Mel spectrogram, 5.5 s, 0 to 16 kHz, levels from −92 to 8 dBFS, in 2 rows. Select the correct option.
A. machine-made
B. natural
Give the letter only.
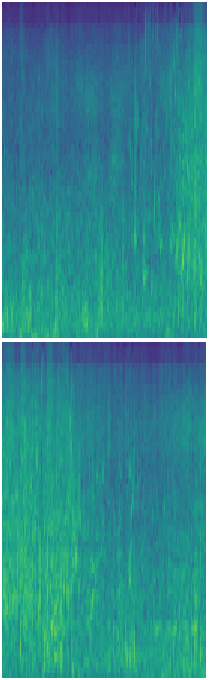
A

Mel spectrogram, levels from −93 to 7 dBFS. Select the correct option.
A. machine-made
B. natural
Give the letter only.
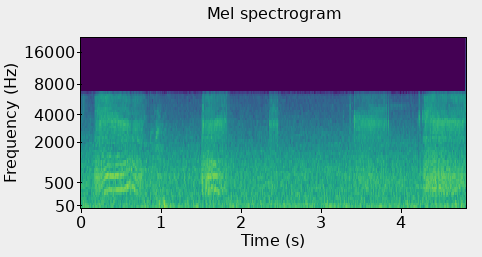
A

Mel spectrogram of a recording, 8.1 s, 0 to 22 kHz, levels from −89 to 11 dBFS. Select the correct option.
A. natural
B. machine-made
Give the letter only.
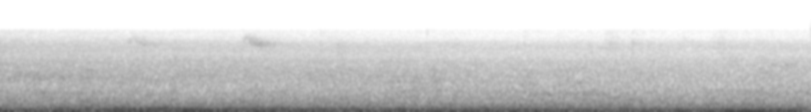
A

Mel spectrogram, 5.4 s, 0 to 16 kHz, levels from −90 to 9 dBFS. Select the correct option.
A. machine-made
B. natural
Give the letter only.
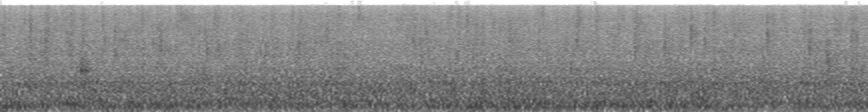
A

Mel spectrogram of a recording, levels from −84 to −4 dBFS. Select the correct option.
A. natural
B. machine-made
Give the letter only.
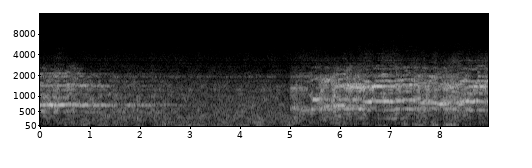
B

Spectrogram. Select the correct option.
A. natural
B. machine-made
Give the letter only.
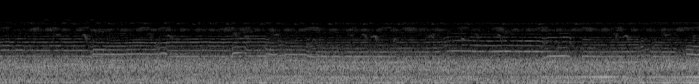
A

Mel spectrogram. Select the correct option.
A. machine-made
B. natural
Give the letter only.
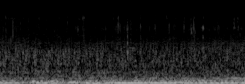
A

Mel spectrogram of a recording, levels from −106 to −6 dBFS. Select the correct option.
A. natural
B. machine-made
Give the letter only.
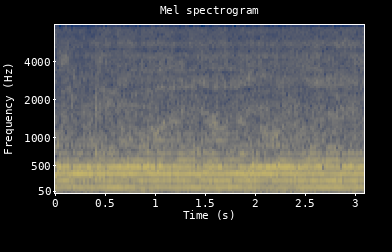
B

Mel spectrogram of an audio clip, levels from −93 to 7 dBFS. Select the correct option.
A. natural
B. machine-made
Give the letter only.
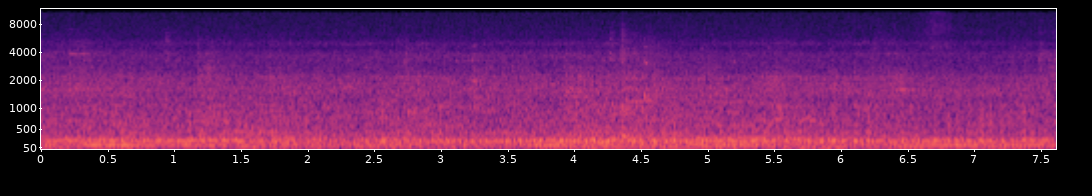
A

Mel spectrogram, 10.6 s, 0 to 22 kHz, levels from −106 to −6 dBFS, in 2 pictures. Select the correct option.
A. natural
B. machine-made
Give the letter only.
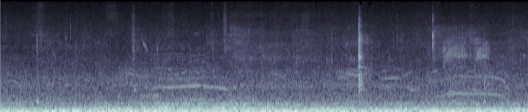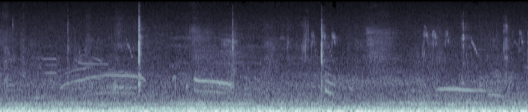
A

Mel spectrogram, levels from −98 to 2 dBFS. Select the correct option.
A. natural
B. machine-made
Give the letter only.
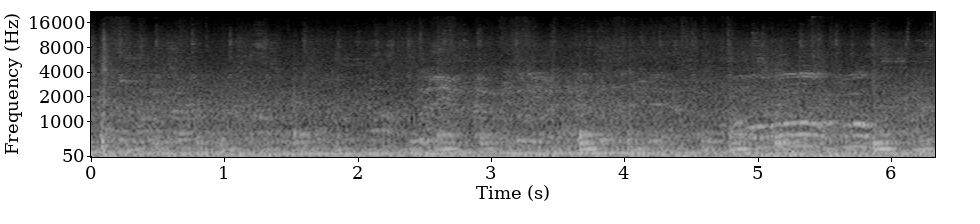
A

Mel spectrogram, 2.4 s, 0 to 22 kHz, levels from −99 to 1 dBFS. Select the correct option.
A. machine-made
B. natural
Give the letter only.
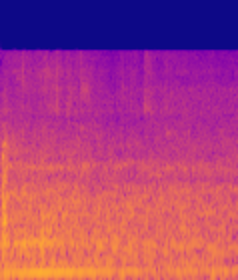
A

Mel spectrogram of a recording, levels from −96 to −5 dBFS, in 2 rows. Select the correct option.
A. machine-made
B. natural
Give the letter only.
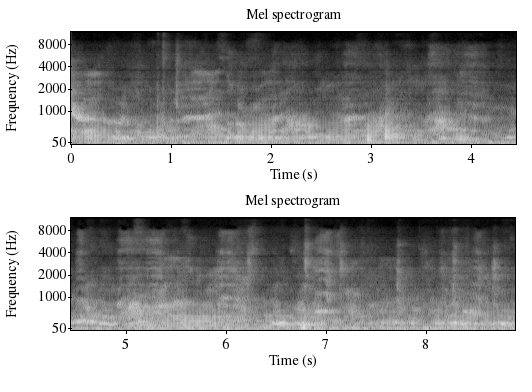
A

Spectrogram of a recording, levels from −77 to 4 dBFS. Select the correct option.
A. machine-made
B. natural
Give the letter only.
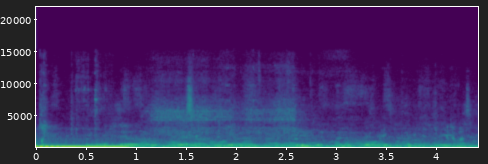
A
